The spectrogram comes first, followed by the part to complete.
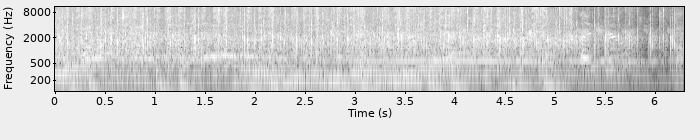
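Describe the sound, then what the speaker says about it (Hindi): Studio audience applause for a sitcom moment, a steady dense wash of clapping running continuously under bright music and tinkling effects before trailing off near the end. "सबको प्रेरणा देने वाली आपकी सोच के लिए तालियां तो बनती है।"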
